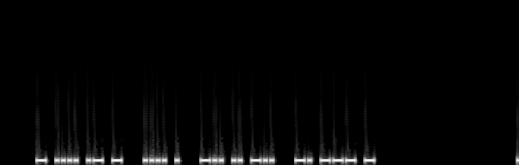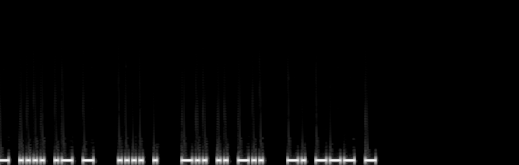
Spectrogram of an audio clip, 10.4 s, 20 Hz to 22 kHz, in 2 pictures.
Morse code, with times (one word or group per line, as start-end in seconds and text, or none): 0.4-1.2 THAT
1.4-1.8 HE
2.0-2.7 DID
3.0-3.7 NOT
5.2-6.1 THAT
6.4-6.8 HE
7.0-7.8 DID
8.1-8.9 NOT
